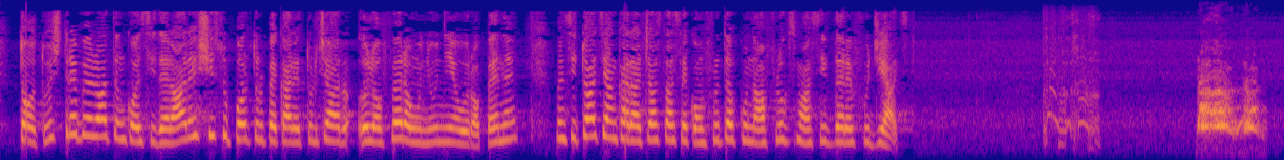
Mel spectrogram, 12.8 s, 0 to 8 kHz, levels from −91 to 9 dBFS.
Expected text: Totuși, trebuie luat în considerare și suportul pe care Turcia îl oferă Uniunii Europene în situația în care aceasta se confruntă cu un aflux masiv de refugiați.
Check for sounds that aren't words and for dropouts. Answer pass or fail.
fail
